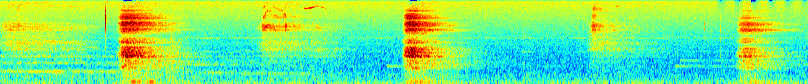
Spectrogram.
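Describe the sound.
Three deep cleansing breaths during a meditation practice, soft, airy and evenly spaced several seconds apart, each swelling and fading gently over quiet background.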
